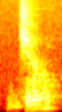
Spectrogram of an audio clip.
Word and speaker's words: general: And also G before E or I is pronounced like the H in hen, like we spoke about earlier. General in Spanish, how would that be?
